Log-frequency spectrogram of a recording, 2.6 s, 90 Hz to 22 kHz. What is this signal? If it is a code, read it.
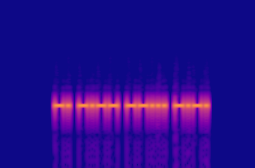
Morse code, heard as a keyed tone, about 40 wpm, 700 Hz. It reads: NY7C
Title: USA Call Signs - 4 Characters - 40wpm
